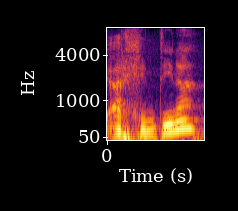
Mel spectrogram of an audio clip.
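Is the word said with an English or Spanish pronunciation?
Spanish. The word is said with Spanish pronunciation. The speaker comes across as a non-native speaker. "like you were speaking Spanish"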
